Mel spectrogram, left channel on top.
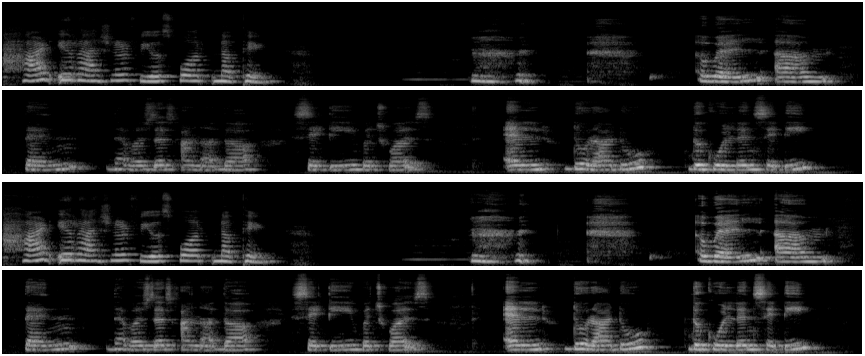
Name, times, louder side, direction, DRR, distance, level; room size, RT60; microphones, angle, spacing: voice 1, 0.0-3.0, right 1 dB, 10° right, 0.8 m, -30 dB
voice 2, 4.7-5.3 5.8-6.3 6.9-8.3 8.8-11.1 11.5-12.9 13.6-15.1 15.5-16.8, right 1 dB, 55° right, 1.2 m, -28 dB
8.3 x 3.3 x 4.0 m
head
